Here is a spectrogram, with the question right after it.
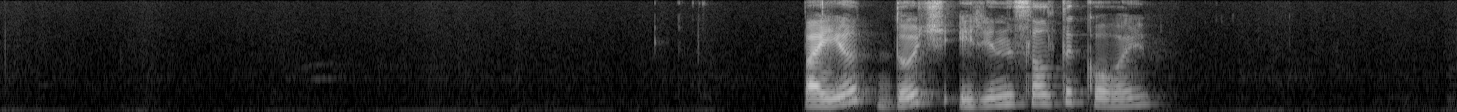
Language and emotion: Russian, neutral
